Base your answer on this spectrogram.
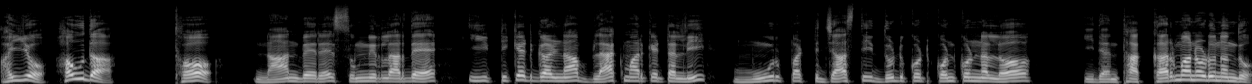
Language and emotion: Kannada, angry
